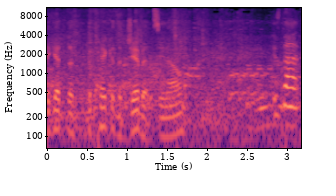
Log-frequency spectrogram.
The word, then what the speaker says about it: Jibbitz: Yeah, got to get the pick of the gibbets. Is that how does one spell that word? I think it's like JIBBITS. It's like a ribbit, but like a frog, but like the bullfrog.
